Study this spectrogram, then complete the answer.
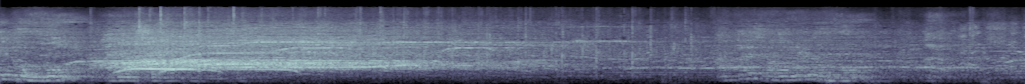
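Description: A singer sings into a microphone over loudspeakers.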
